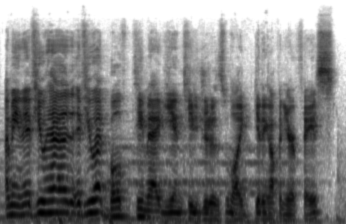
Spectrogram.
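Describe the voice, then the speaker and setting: This is casual gameplay commentary from a man whose congested, stuffy voice comes out rapid-fire, pushed and bright, with big swings in pitch. He rambles at his own expense to his chat, cracking squeaky high-pitched jokes over soft background music.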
